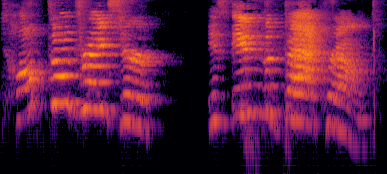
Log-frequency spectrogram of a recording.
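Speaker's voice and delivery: high, loud, slow exasperation; exasperated outburst. Real, not acted. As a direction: cry out in disbelief, slowly. Outburst at background coaster.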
